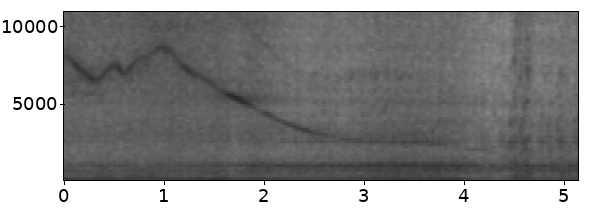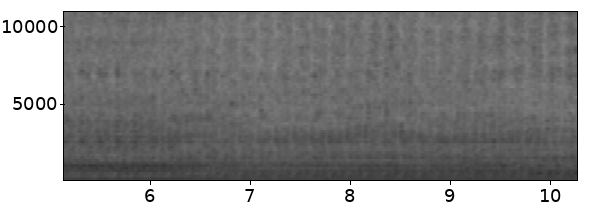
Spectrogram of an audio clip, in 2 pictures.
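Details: International DT360 diesel after hand-priming the fuel: clatters to life after a couple of uneven surges, then settles into a steady, even idle with a firm regular beat; a healthy runner.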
